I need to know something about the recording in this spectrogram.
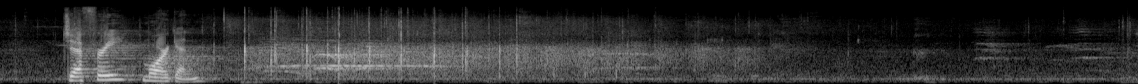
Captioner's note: applause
